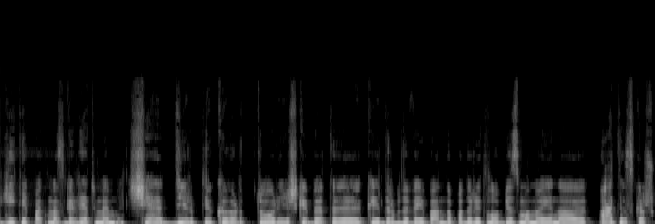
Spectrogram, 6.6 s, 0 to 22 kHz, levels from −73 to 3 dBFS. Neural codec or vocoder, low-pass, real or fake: none; 14.4 kHz; real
